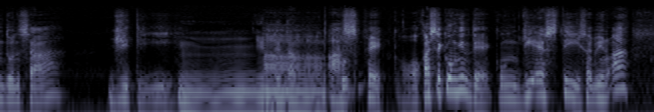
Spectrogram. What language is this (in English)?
Filipino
